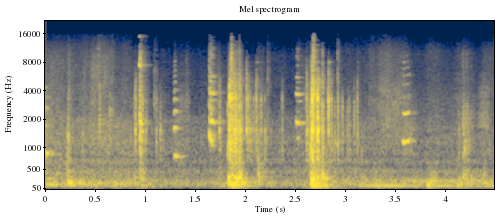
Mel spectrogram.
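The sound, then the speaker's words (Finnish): A door on an old, run-down boat creaks and scrapes as it moves, with two heavy clunks partway through and short squeaky groans in between, against a low background rumble. “Kuunnella narisee, nariseeko toi ovi?”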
